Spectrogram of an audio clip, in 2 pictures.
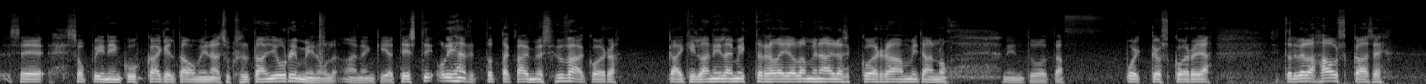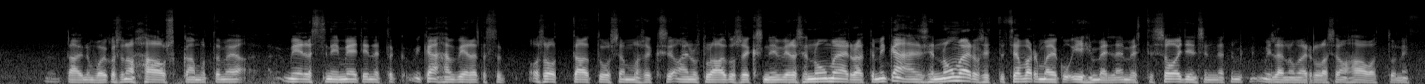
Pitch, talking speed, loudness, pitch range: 115 Hz, 160 wpm, -19 LUFS, 110-130 Hz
